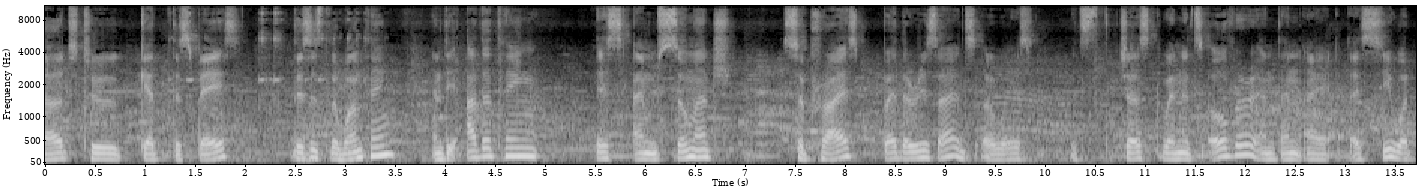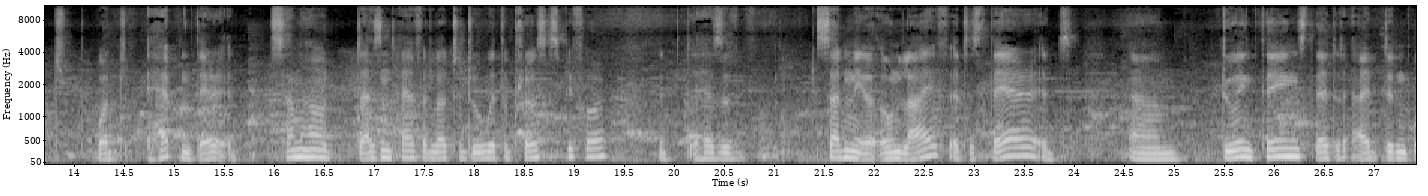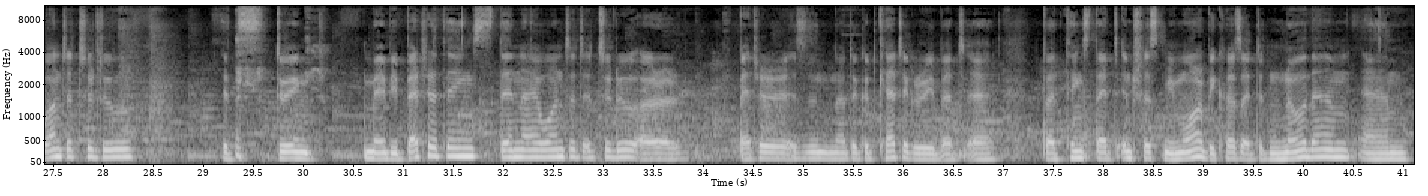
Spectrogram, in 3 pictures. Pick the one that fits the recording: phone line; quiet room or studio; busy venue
busy venue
